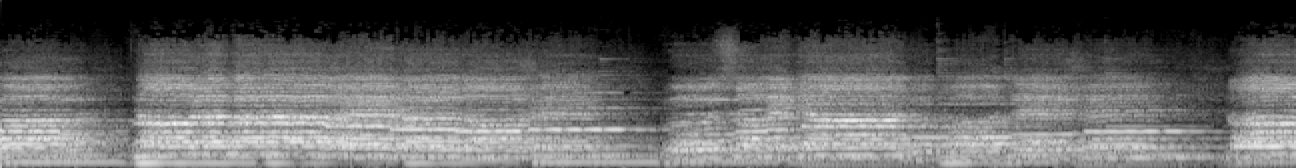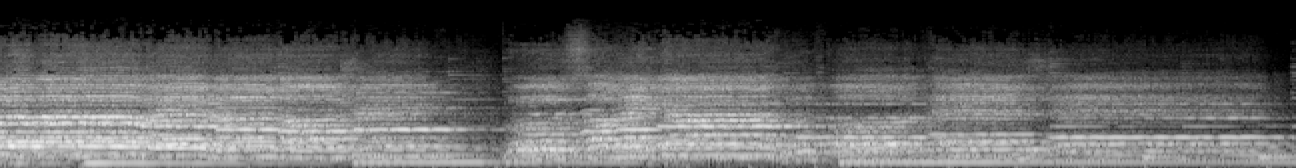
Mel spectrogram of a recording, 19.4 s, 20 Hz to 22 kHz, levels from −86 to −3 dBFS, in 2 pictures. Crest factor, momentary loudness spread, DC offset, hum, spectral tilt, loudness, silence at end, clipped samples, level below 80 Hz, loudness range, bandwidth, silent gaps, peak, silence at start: 14 dB; 12 LU; under 0.1%; none; -5 dB/octave; -15 LUFS; 0 s; under 0.1%; -54 dBFS; 6 LU; 11.5 kHz; none; 0 dBFS; 0 s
